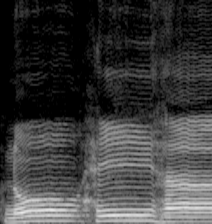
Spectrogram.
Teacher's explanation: Nun dhammah bukan sukun tadi, saya salah. Nun dhammah ketemu wawu sukun jadi panjang nu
